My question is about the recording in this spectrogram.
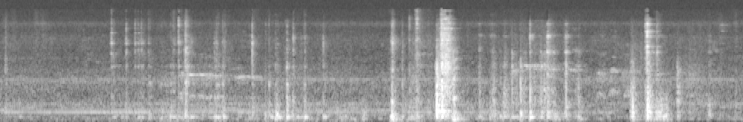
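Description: Near silence with a few faint clicks and light knocks, the clearest about four and a half seconds in and again about two seconds later, as a cutting disc is handled and taken off a motor shaft by hand.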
